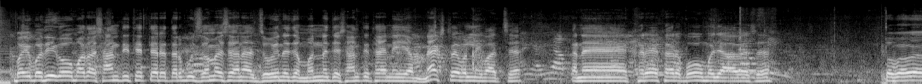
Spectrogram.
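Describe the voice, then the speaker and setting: With crowd noise in the background and audible room echo, a man speaks at a high pitch in monotone, flat intonation. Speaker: family vlogger. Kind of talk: casual vlog narration. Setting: outdoors.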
